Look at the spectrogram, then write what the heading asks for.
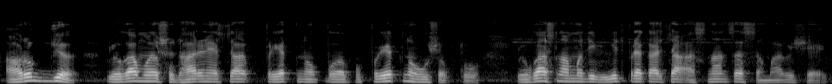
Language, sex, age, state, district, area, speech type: Marathi, male, 60+, Maharashtra, Kolhapur, urban, spontaneous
